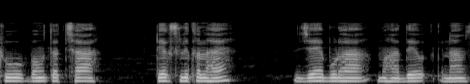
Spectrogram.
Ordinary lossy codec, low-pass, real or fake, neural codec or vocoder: Opus, 64 kbps; 7.2 kHz; real; none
